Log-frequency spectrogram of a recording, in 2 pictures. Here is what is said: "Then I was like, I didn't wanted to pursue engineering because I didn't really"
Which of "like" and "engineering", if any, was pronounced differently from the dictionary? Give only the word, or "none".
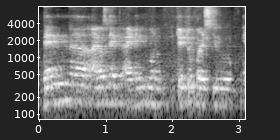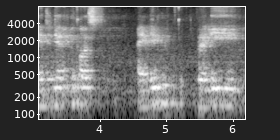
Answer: engineering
